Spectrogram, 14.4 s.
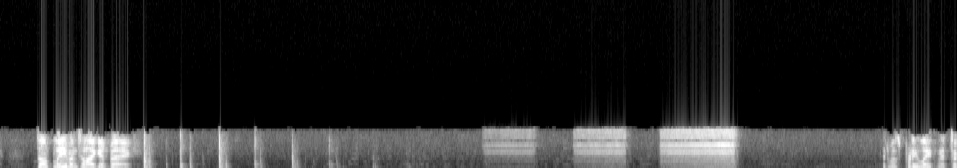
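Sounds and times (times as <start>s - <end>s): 
speech: 0.6s - 2.1s, 13.5s - 14.3s
sharp taps: 2.2s - 5.7s
buzzing doorbell: 7.3s - 11.1s.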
